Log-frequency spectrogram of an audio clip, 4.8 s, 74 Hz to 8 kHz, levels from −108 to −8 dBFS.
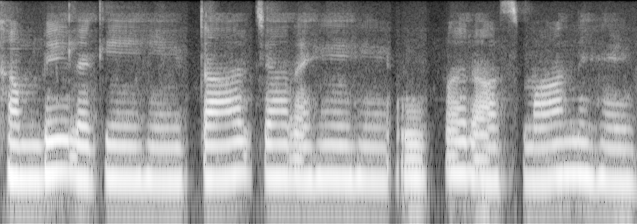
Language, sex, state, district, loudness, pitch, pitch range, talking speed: Hindi, female, Chhattisgarh, Raigarh, -16 LUFS, 190 Hz, 185-195 Hz, 125 wpm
